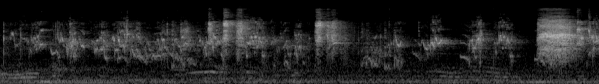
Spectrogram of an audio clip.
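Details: Several budgies chattering and chirping continuously, a dense tangle of scratchy warbles and squeaky notes, ending in a loud harsh squawk.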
